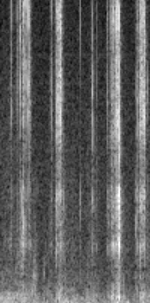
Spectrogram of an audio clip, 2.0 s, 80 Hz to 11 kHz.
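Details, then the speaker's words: Mid-80s Mercedes W126 S-class original ignition key going into the lock cylinder: light scratchy clicks and rasps with slight resistance; unclear if normal. The key is hard to turn, and the ignition switch or steering lock are suspected. "this this key when you put it in there is a slight little you know resistance sometimes right"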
